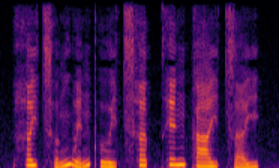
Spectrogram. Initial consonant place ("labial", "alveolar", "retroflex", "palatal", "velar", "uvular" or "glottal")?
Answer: glottal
